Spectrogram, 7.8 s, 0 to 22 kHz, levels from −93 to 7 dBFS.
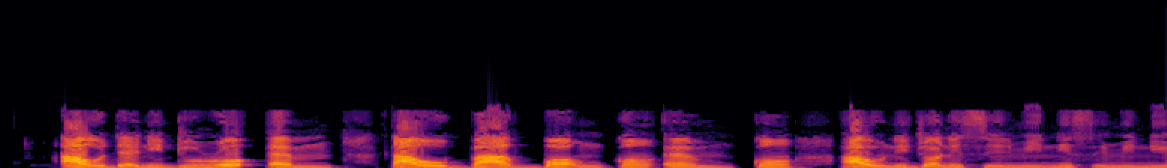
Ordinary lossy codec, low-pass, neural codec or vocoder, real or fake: AAC, 24 kbps; 19.8 kHz; none; real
